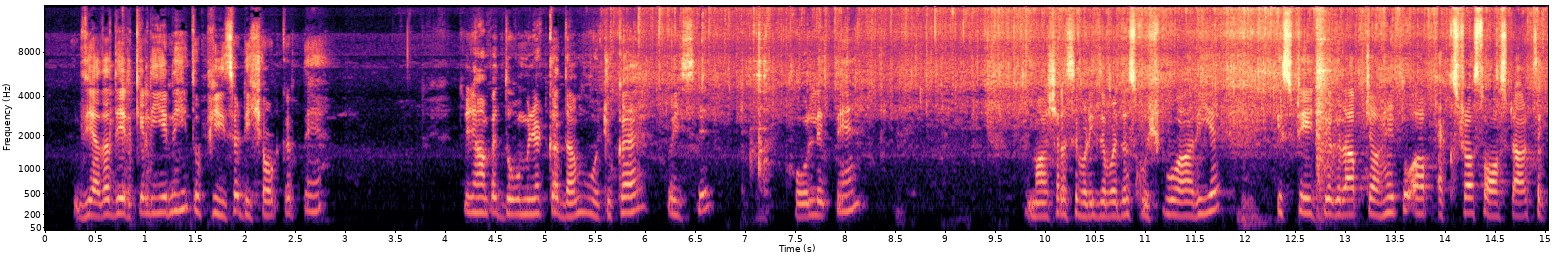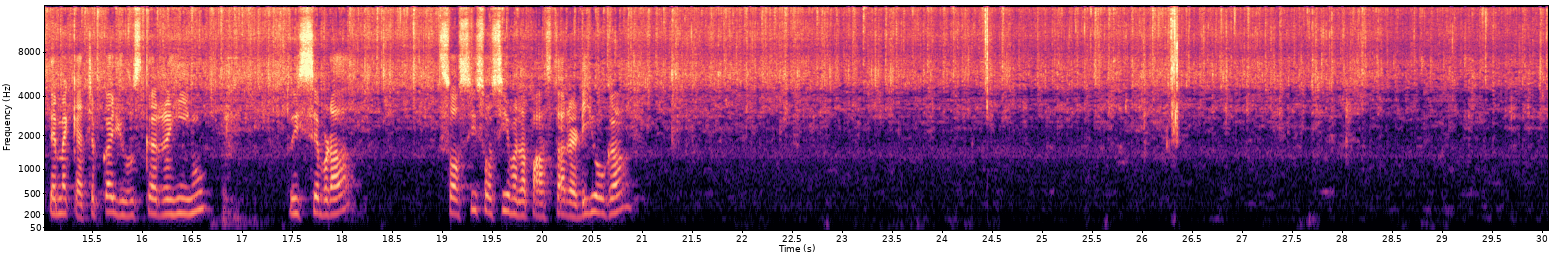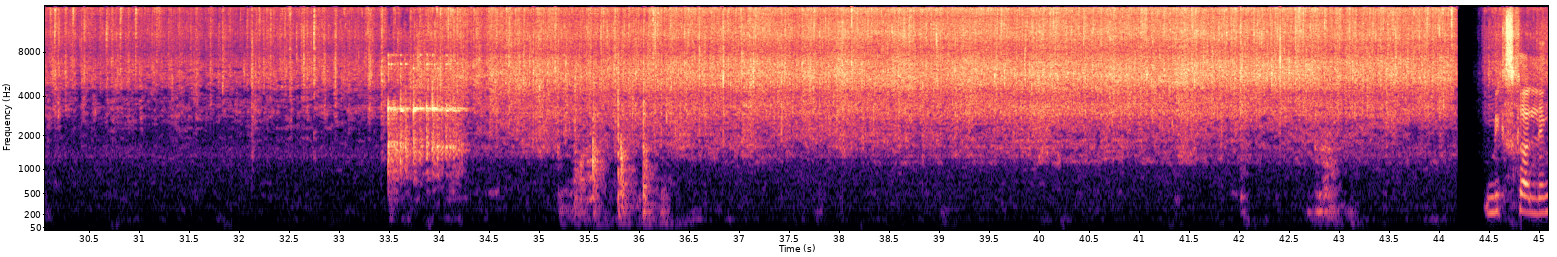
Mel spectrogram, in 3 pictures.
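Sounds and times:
pasta sizzling in a frying pan: 0:03.8 - 0:45.0.

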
